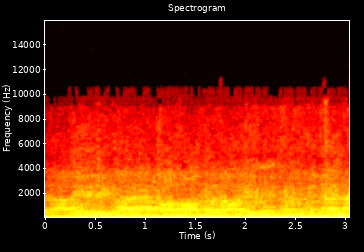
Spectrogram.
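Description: Hundreds of protesters in the city of Isfahan chant anti-government slogans together on a Monday night, a dense, continuous roar of many voices that stays loud and steady throughout, with no single speaker standing out.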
